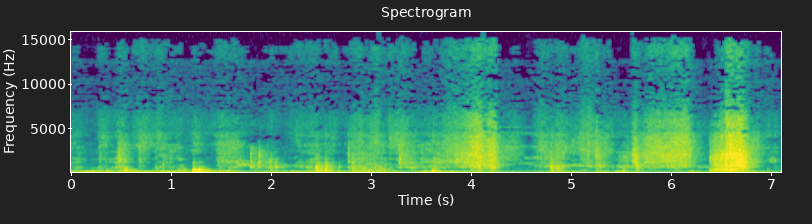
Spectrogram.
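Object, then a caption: Cement powder clumps. Soft clumps of dry, pure grey cement powder are crushed and rubbed between bare hands with painted nails over a red plastic tub of loose cement dust. Soft crumbling and gritty rubbing are heard, with a louder crunch near the start and a bright, dusty burst near the end as powder pours down into the tub.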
